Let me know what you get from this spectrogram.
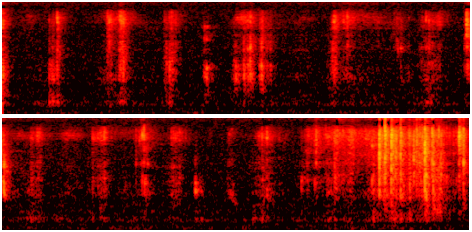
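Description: Faint chewing of hand-cooked potato crisps: a string of small, irregular crunches, a few each second. Near the end comes a louder rustle of about half a second as the crisp packet is handled.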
